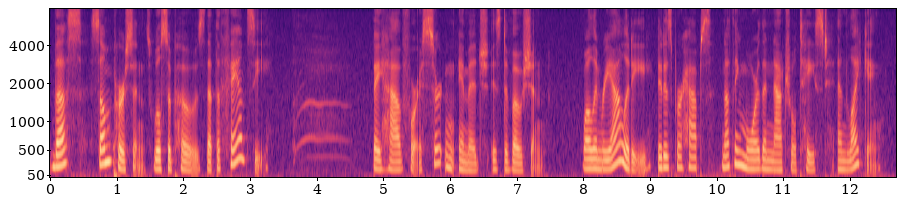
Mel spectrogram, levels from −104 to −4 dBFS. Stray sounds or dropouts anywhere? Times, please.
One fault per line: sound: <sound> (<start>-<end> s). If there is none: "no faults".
sound: breath (3.6-4.6 s)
